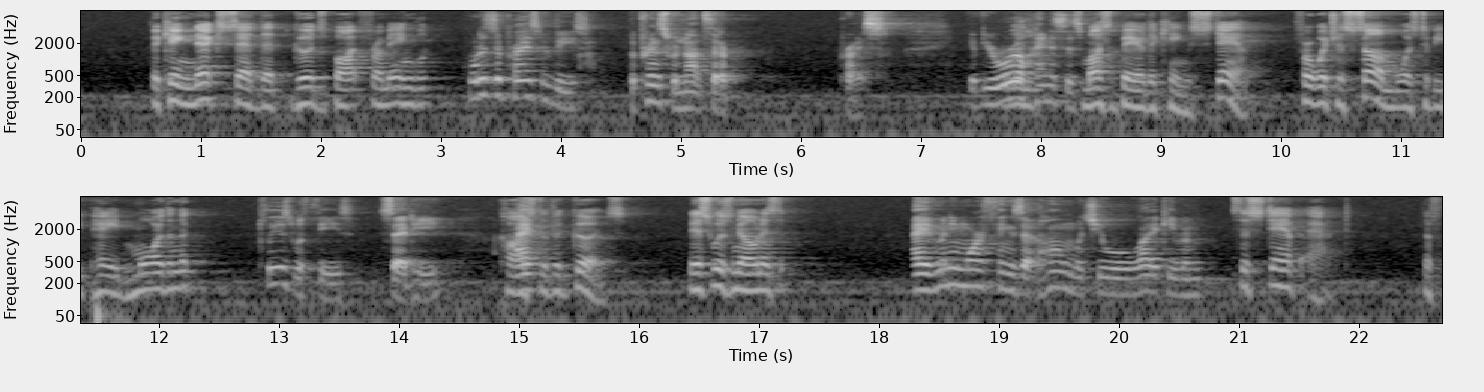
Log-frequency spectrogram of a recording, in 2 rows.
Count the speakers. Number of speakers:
2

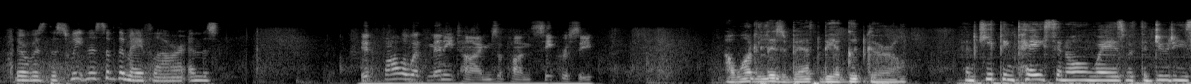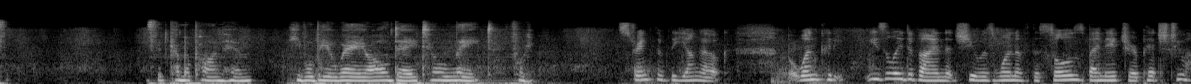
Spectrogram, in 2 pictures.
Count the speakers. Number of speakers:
4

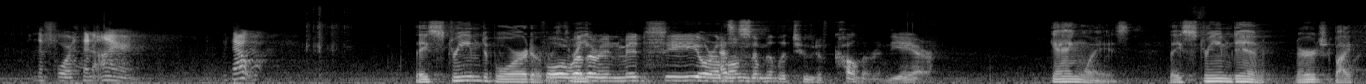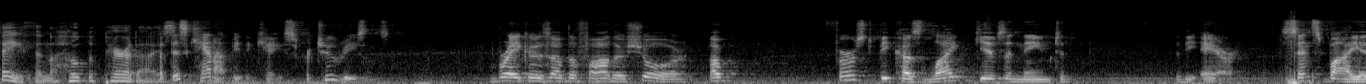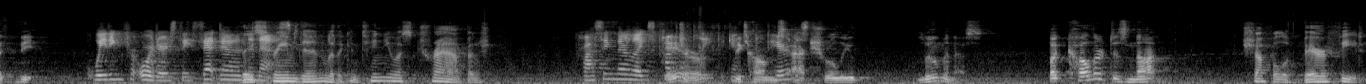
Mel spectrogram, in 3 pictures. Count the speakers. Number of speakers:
4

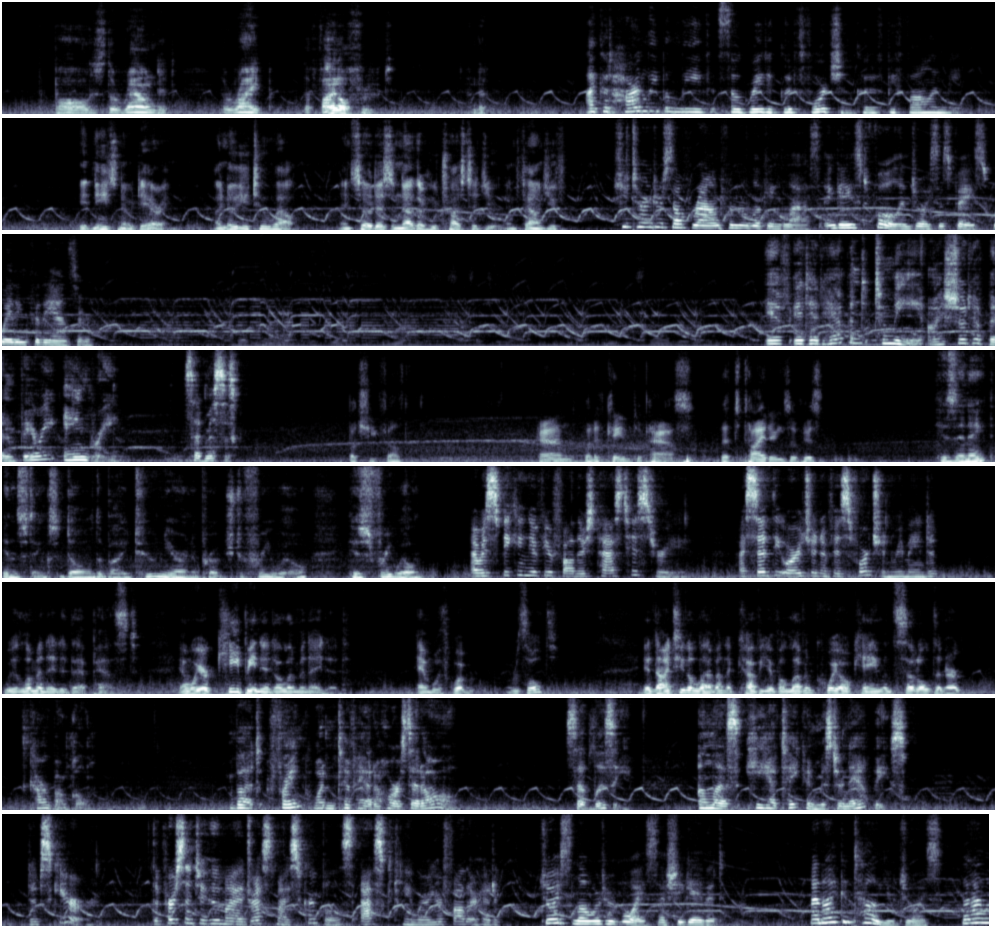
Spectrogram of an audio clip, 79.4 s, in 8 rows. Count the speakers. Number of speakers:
10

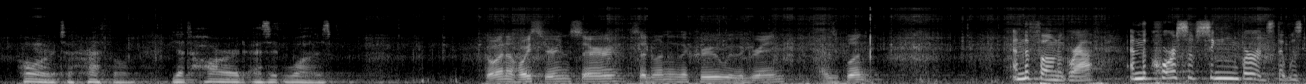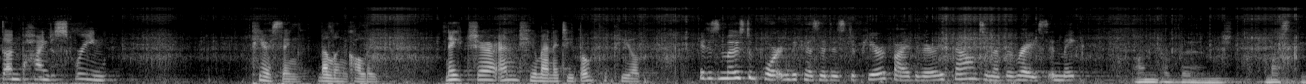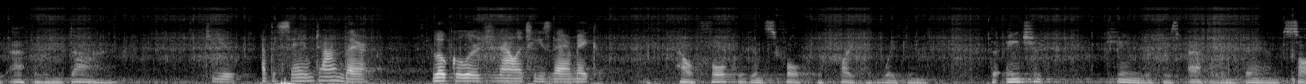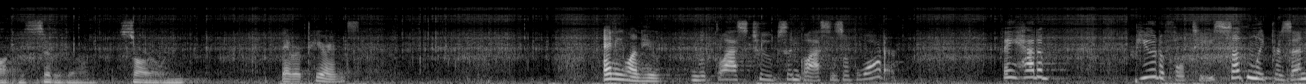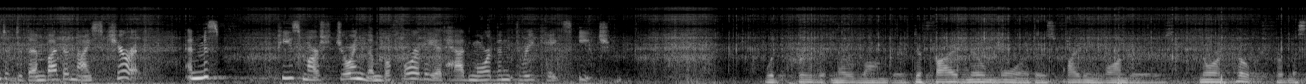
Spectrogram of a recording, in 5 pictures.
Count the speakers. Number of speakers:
5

